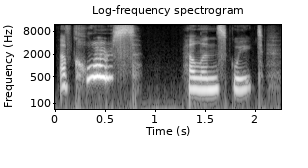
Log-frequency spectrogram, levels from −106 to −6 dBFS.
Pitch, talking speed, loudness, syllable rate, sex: 315 Hz, 105 wpm, -17 LUFS, 4.7 syllables/s, female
